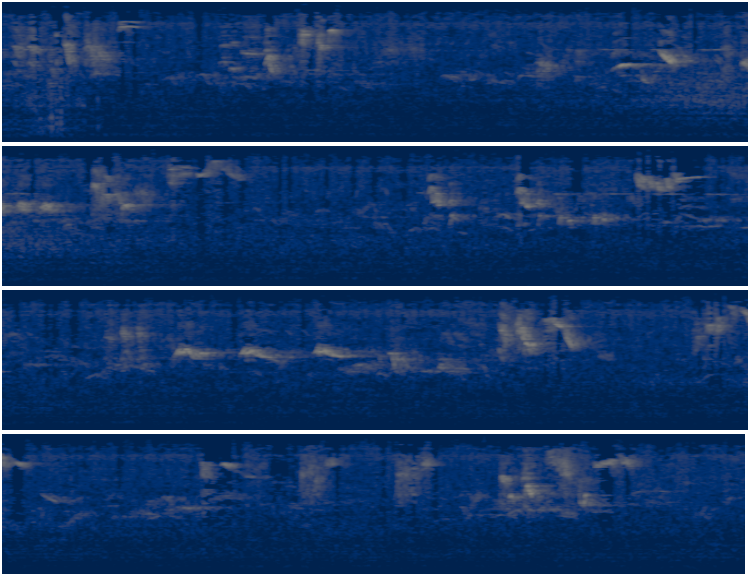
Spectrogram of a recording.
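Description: Small birds chirping and singing, many short notes and quick whistled glides, over a faint steady background hiss.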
